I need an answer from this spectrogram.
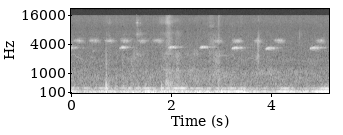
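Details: Chorus of spring peepers in swamp surroundings: brief, high, slightly rising peeps from several frogs alternating at two pitches, roughly one every half second, against a constant deep background drone.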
